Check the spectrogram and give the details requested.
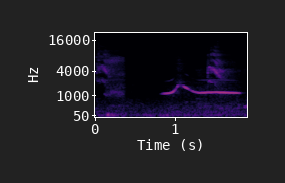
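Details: Pet cockatiel whistling Cookie Song between its owner's words: a steady whistle swelling into an upward-then-downward arch and settling into a long level tone, with short breathy noises before and during.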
